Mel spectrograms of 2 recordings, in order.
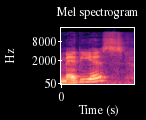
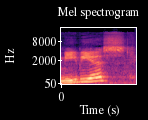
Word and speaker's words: Mebius: I have found that actually both pronunciations are correct because it's based off the mobius strip so you could either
